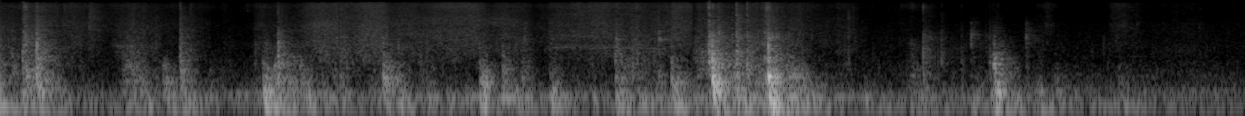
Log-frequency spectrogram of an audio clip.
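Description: A cast-iron lathe apron being handled and fitted against the saddle: irregular clunks and knocks of metal parts, the loudest two about half a second apart around seven seconds in, with another knock a little later.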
